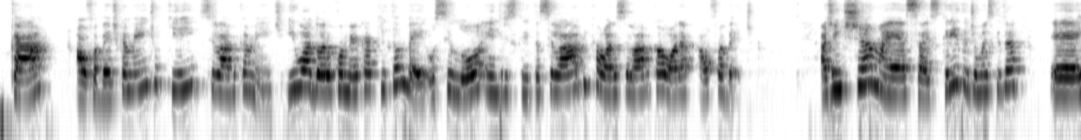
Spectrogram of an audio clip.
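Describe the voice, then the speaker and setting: A woman's voice: on the high side, fairly bright tone, reverberant. A woman teacher giving a recorded online lecture, explaining examples one by one with frequent tag questions.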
